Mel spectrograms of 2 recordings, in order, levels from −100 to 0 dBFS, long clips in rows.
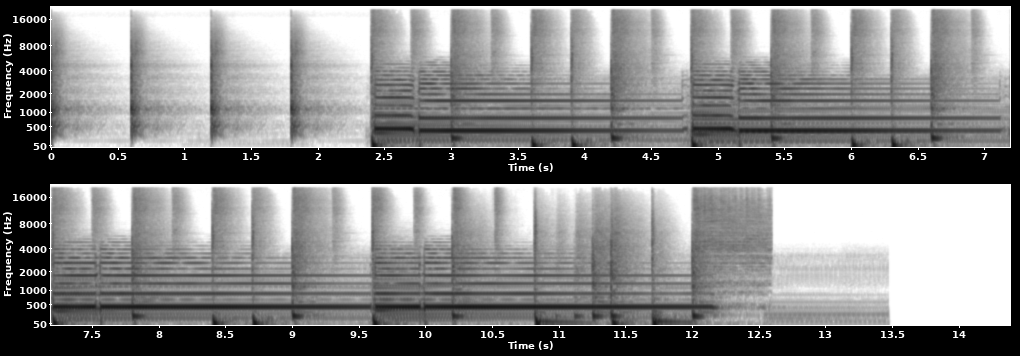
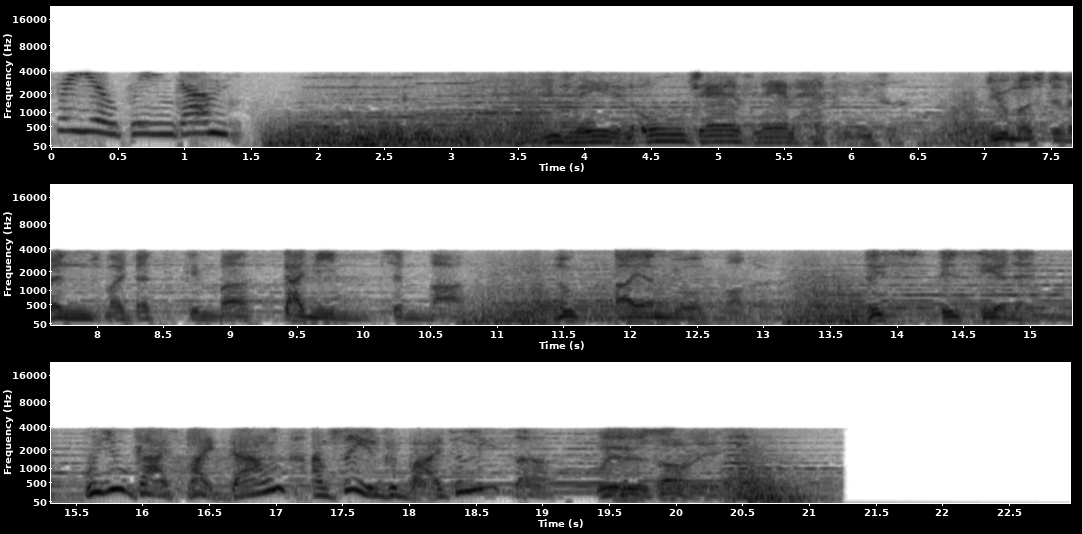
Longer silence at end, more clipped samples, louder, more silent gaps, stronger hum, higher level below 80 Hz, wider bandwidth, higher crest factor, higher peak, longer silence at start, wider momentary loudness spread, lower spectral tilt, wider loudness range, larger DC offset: about the same, 1.8 s vs 1.7 s; neither; second, -16 LUFS vs -12 LUFS; neither; neither; about the same, -28 dBFS vs -28 dBFS; first, over 20 kHz vs 4 kHz; about the same, 16 dB vs 12 dB; about the same, 0 dBFS vs 0 dBFS; about the same, 0 s vs 0.05 s; about the same, 11 LU vs 11 LU; second, -5 dB/octave vs -10.5 dB/octave; about the same, 4 LU vs 4 LU; neither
